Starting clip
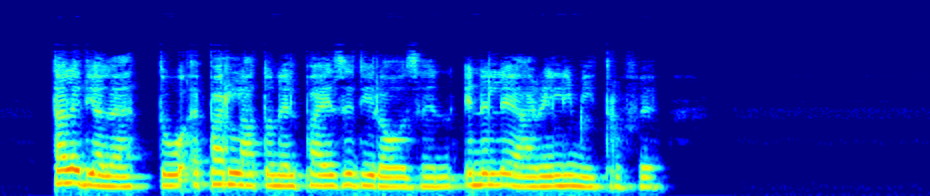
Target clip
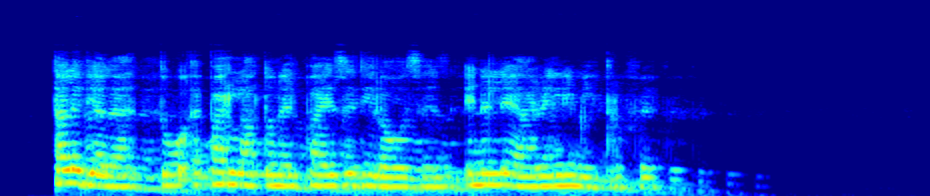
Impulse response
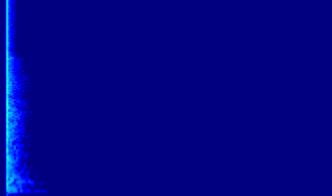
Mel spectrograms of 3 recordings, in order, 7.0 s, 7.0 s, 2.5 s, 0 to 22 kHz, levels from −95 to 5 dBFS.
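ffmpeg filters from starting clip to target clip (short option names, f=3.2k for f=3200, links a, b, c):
-filter_complex "[0:a]asplit=5[a][b][c][d][e];[b]adelay=215,afreqshift=-46,volume=-17dB[f];[c]adelay=430,afreqshift=-92,volume=-24.1dB[g];[d]adelay=645,afreqshift=-138,volume=-31.3dB[h];[e]adelay=860,afreqshift=-184,volume=-38.4dB[i];[a][f][g][h][i]amix=inputs=5:normalize=0,flanger=delay=22.5:depth=4.3:speed=0.44,volume=-3.5dB"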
